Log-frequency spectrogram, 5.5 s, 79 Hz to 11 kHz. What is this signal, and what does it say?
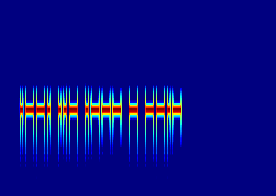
Morse code, heard as a keyed tone, about 22 wpm, 700 Hz. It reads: PUJTQ
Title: Code Groups - 5 Letter:Numbers - 22wpm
